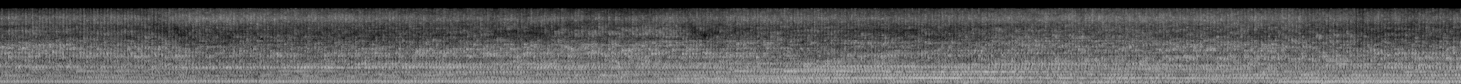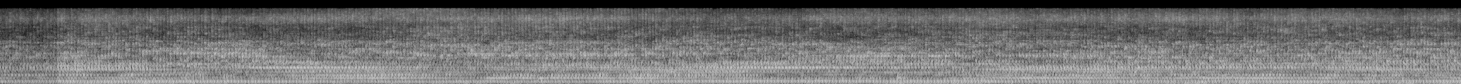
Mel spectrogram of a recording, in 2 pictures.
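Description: Outrigger boat's (bangka) engine running steadily under way, stepping up louder about halfway through.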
